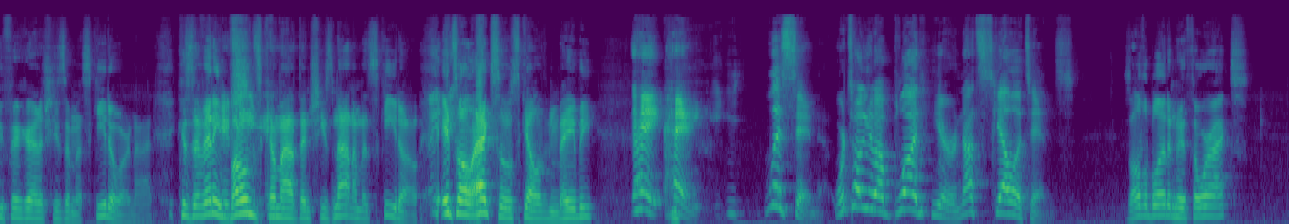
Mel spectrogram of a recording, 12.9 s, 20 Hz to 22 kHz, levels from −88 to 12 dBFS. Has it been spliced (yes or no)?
no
